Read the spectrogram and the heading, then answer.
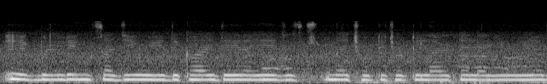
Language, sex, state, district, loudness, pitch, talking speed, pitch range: Hindi, male, Bihar, Bhagalpur, -14 LUFS, 215 Hz, 140 wpm, 210-220 Hz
